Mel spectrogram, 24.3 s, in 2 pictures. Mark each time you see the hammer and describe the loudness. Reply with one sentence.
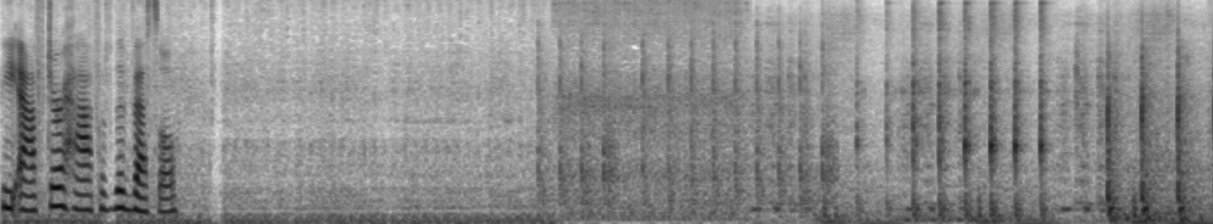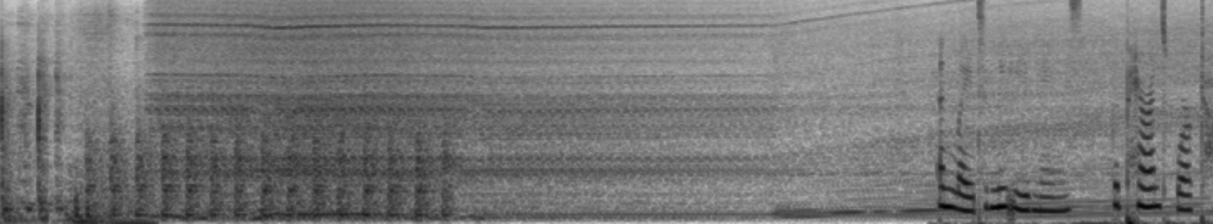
The hammer can be heard from 5.2 to 16.8 s, getting louder.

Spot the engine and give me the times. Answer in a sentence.
You can hear the engine from 0.0 to 24.2 s.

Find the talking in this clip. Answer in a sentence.
You can hear the talking from 0.0 to 1.8 s and from 21.5 to 24.2 s.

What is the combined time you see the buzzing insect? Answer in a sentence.
You can't hear the buzzing insect here.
